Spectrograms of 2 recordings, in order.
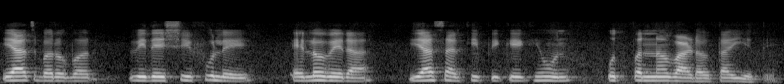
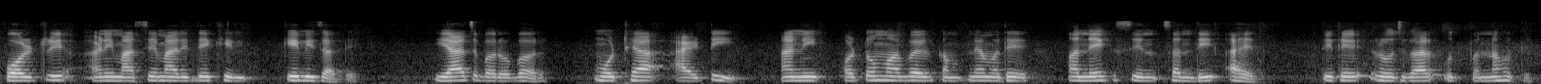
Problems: constant background noise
